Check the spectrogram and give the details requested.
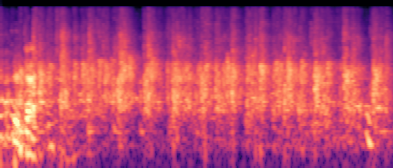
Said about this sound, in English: Yeah. I think that, that last part you read was really moving, and I think we should all give another round of applause for that. It was fantastic.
